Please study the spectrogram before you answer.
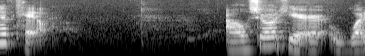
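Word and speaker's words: Chaol: And in my opinion, like unless like it's derived from like a different language or something, and so it's pronounced like Kale, I just find it really weird that this is considered spelled like Kale.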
